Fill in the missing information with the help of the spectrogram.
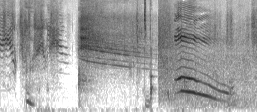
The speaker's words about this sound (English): The cat is fighting with the bomb.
